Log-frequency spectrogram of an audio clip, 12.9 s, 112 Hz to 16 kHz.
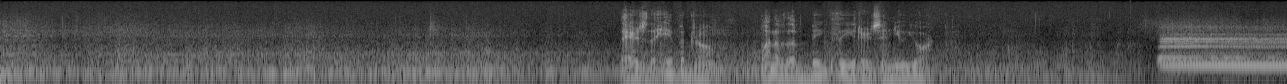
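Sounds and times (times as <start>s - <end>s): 
elevated train rumbling along the tracks in New York City: 0.0s - 12.8s
speech: 6.3s - 9.5s
elevated train horn blast: 11.6s - 12.8s.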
